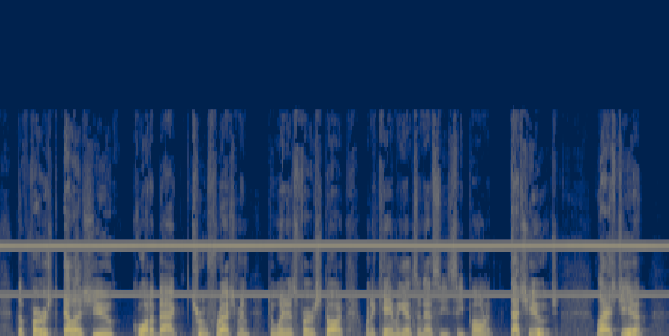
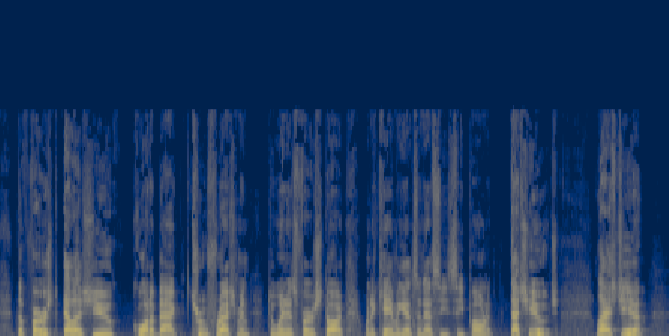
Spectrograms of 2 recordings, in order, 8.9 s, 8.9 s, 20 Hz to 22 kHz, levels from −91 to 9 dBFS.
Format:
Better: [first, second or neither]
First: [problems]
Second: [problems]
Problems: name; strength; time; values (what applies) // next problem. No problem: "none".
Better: second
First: high-pitched whine; loud; throughout; 6 kHz, 8 dB below the speech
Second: none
